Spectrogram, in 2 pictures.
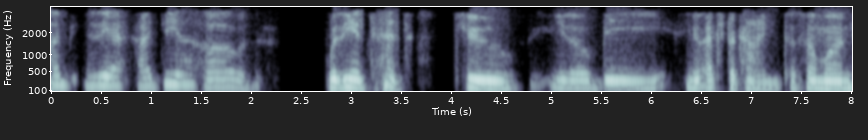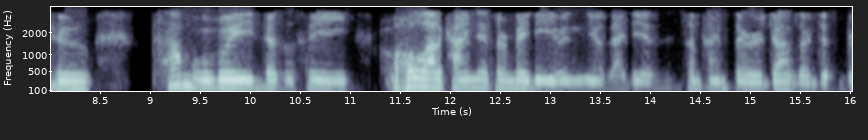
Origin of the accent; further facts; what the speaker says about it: New York, United States; also born or lived in California; And I was born and raised in New York State, and then spent many years in California. And now, you know, the last dozen years or so, I've been here in South Carolina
